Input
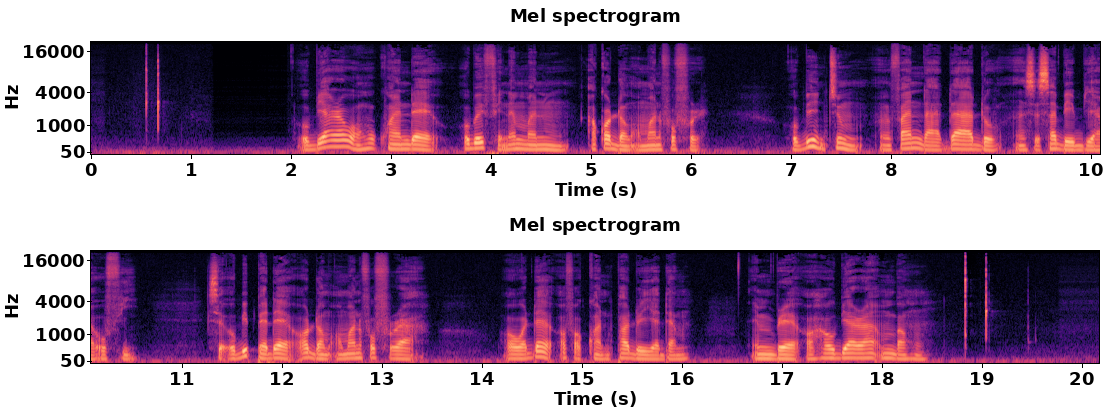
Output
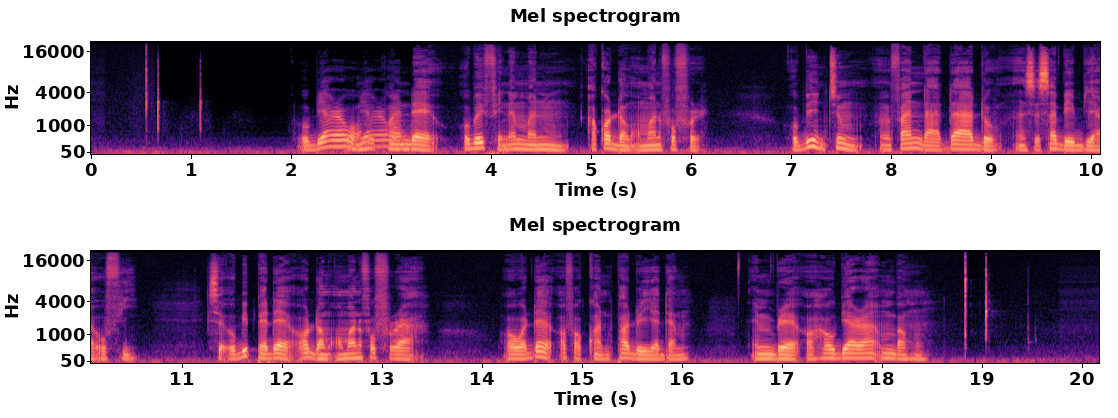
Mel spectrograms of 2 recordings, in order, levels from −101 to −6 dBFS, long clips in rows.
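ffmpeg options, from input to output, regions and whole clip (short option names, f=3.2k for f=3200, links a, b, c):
-filter_complex "[0:a]asettb=1/sr,asplit=3[a][b][c];[a]atrim=end=0.634[d];[b]atrim=start=0.63:end=3.22,asetpts=PTS-STARTPTS,afade=t=in:d=0.004:c=qsin,afade=t=out:st=2.586:d=0.004:c=qsin,lowpass=f=1.4k:p=1,aecho=1:1:424:0.422,atrim=end_sample=114219[e];[c]atrim=start=3.216[f];[d][e]acrossfade=d=0.004:c1=hsin:c2=qsin[g];[g][f]acrossfade=d=0.004:c1=qsin:c2=hsin,asettb=1/sr,asplit=3[h][i][j];[h]atrim=end=12.364[k];[i]atrim=start=12.36:end=12.89,asetpts=PTS-STARTPTS,afade=t=in:d=0.004:c=qsin,afade=t=out:st=0.526:d=0.004:c=qsin,equalizer=f=6k:w=6.3:g=7.5,bandreject=f=2.1k:w=10,aecho=1:1:1.6:0.66,atrim=end_sample=23373[l];[j]atrim=start=12.886[m];[k][l]acrossfade=d=0.004:c1=hsin:c2=qsin[n];[n][m]acrossfade=d=0.004:c1=qsin:c2=hsin"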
